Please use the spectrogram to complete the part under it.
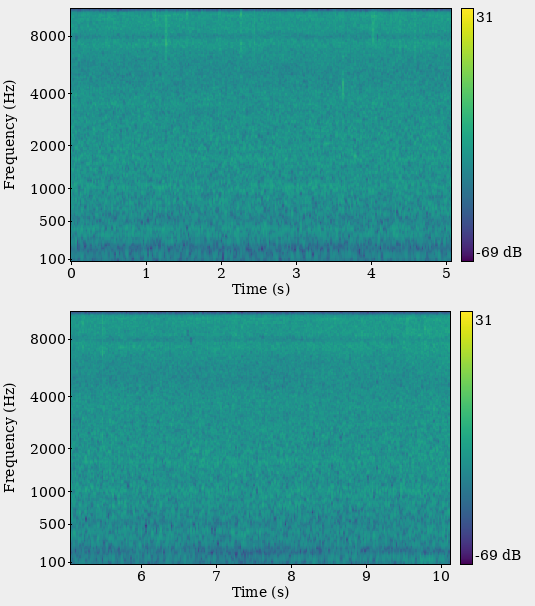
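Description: A thin cord rubs and rustles softly as hands pull it taut.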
